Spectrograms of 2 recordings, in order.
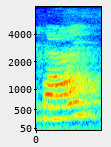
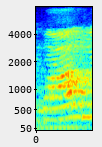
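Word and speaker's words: palm: ಉಚ್ಚಾರ ಆಗೋದಿಲ್ಲ ಅದಕ್ಕ ಸೈಲೆಂಟ್ ನೋಡ್ರಿ ಎಲ್ ಇಲ್ಲಿ ಪಾಮ್ could chop should L ಎಲ್ ಅಂದ್ರೆ ಅದನ್ನ ಎಲ್ ಅನ್ನಲ್ಲ ಒಂದನೇದು ನೋಡು ಪಿ ಎಲ್ ಎಂ ಮತ್ತೆ ಪಾಲ್ಮ್ ಅಂತೀವಿ ಪಾಮ್ ಅಂದ್ವಿ ನಾವು ಎರಡನೇದು ನೋಡು ಕುಡ್ ಸಿ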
